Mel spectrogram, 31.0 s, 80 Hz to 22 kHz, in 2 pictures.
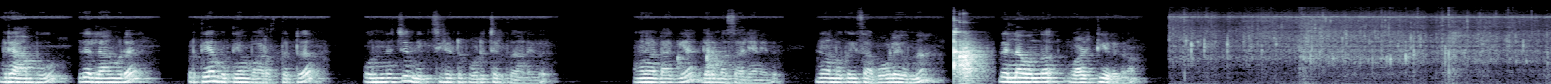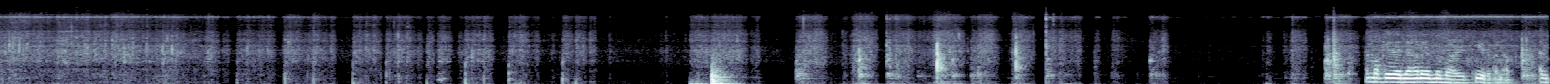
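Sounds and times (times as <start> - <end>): onions sizzling in a frying pan: 11.7 - 31.0
spoon stirring and scraping pan: 14.4 - 31.0
loud thump: 22.4 - 23.0.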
